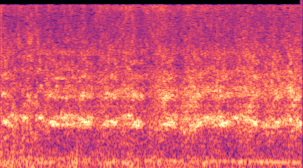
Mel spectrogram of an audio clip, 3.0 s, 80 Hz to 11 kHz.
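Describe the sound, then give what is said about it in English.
A truck towing a trailer at about 50 miles an hour brakes hard with ABS on a slippery spot, tires skidding and squealing in a sustained, loud screech over a rumbling engine, lasting the full few seconds with no voices. “slammed down the brakes, and there was no fishtailing.”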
